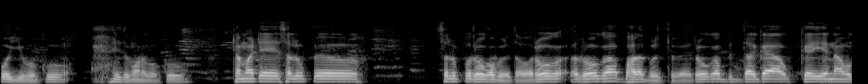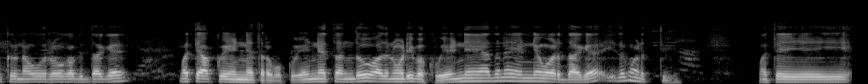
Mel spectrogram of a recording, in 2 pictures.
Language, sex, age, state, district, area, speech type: Kannada, male, 30-45, Karnataka, Vijayanagara, rural, spontaneous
